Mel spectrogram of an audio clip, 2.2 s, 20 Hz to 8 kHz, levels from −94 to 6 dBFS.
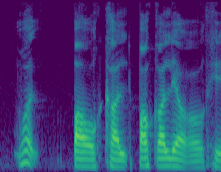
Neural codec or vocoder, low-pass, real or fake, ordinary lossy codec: none; none; real; none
